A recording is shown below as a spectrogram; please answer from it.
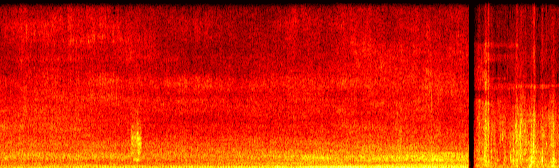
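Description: Low, steady engine hum of a motor vehicle, growing gradually louder, with one brief high chirp about two seconds in. The hum cuts off abruptly near the end.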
